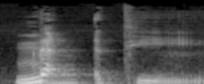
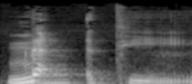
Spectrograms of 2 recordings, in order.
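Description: First: The vowel before the hamza is short. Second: The same.

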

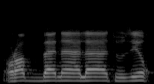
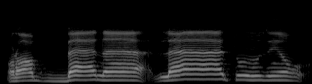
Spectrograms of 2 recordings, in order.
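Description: First: It is read plainly, without emotion. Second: It is read with heartfelt, pleading feeling. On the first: It only conveys the literal meaning. "if you read it like" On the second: The reader is truly begging God. "it touches our heart"

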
